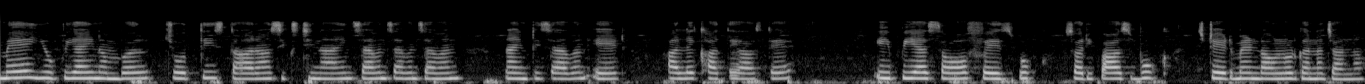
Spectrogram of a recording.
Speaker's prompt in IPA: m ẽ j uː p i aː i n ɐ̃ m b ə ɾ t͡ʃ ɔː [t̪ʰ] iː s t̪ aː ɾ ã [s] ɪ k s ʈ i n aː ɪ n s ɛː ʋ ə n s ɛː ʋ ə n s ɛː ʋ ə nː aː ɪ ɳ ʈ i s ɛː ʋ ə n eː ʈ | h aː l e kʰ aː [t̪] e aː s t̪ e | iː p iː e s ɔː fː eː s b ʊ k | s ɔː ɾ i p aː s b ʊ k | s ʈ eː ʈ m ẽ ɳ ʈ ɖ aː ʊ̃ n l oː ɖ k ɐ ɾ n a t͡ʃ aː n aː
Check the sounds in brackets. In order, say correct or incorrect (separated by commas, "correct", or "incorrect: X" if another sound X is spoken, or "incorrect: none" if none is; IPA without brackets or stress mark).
incorrect: t̪, correct, correct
